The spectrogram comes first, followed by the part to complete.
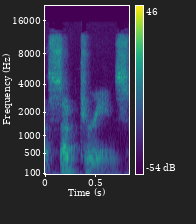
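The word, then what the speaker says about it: subterrenes: chemical types such as the dissolver that dissolves rock, the nuclear power system such as the subterms, uh uh subterranes, which were rhymes with submarines, so you can remember it.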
